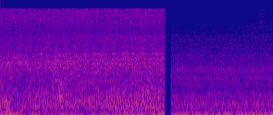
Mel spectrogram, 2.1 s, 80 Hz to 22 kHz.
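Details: 2013 Chevy Equinox that stalled and ran rough after fill-ups due to engine flooding (purge solenoid implicated). After the repair, it idles steady, even and low, with no misses, knocks or hunting. Normal idle.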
